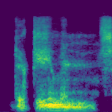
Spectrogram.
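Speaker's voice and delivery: deep grudging demon growl. Showing how a demon voice sounds: deep grudgy demon voice. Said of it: "It's just that deep, like, grudgy type voice".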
